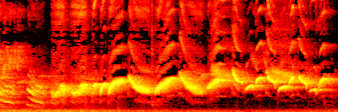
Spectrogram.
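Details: A Chinese hwamei, described as a newly tamed bird with a sharp voice, sings a loud, rich run of slurred whistles, rising and falling phrases delivered rapidly and continuously at a high pitch.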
